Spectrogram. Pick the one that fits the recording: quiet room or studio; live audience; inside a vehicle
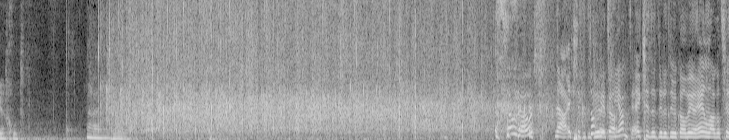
live audience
